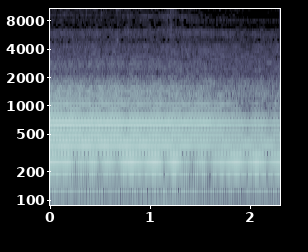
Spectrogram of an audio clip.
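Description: Yamaha YSL882 tenor trombone holding one long, steady note, over piano accompaniment.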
